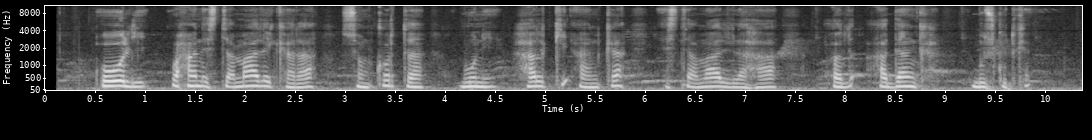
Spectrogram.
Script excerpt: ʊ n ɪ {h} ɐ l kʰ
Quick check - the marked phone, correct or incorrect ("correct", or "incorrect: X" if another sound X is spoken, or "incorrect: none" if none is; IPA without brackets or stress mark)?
correct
